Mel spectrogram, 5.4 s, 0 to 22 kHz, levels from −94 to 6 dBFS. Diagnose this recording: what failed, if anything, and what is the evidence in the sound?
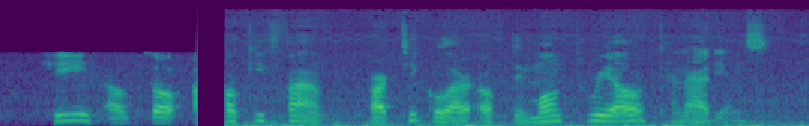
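Input device stage. Until 1.5 s the sound is dull, with nothing above 3.8 kHz, and about 5 dB quieter. A 0.19 s silence comes before "fan particularly of the". Likely the input switched to a poorer device, then back.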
